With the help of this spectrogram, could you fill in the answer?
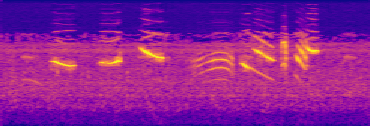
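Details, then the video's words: Caboclinho delivering its Dó Ré Mi song, opening with three whistled notes stepping upward, then a fast tumbling series of buzzy, sweeping, descending and rising notes before falling silent. "CANTO DO CABOCLINHO Dó Ré Mi"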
